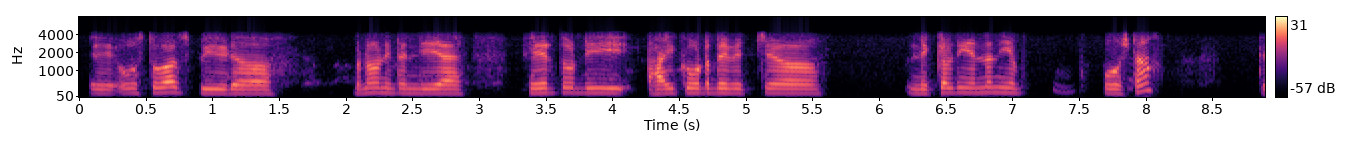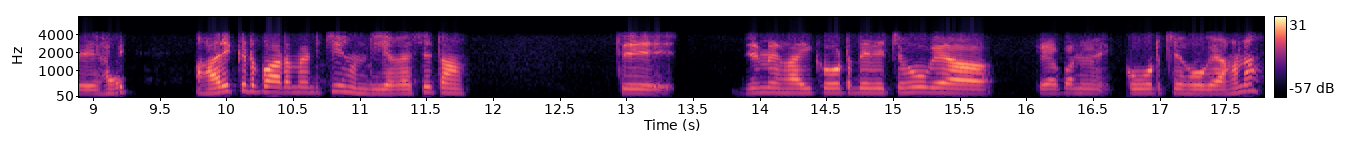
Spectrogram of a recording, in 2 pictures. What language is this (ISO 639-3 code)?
pan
